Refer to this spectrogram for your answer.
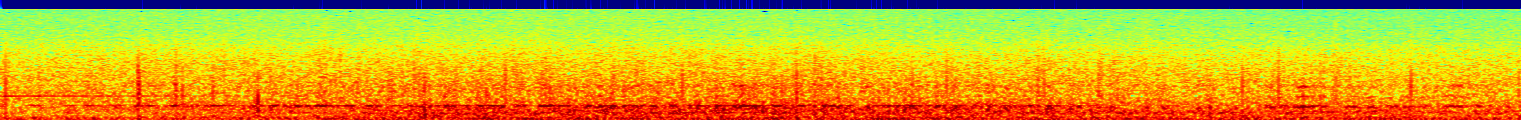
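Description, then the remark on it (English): A steady wash of static hiss fills the whole recording at an even level, with a faint thin tone and a low rumble running underneath. “Fading back into the hiss until there was May again.”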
